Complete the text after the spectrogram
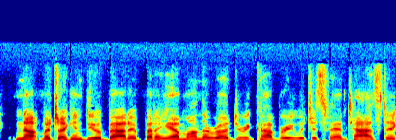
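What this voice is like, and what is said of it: Stuffy, congested nasal voice. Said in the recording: “I still got a bit of that schnozzle thing going on from last week, so I apologize if you hear that in my voice.”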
